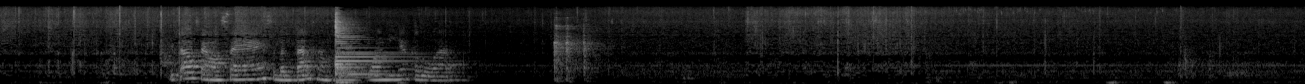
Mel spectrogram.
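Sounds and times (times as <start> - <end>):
garlic sizzling in oil: 0.0 - 13.0.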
